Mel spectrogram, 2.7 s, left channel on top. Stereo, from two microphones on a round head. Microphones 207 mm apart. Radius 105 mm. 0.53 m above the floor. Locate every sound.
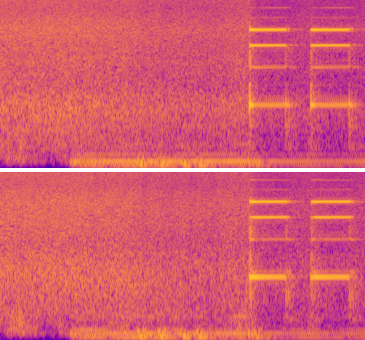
0.5 s an alarm clock: 20° left (ahead or behind), 3.5 m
